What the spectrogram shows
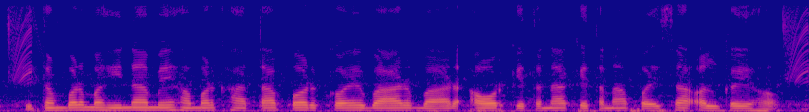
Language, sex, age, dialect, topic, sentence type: Magahi, male, 41-45, Western, banking, question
